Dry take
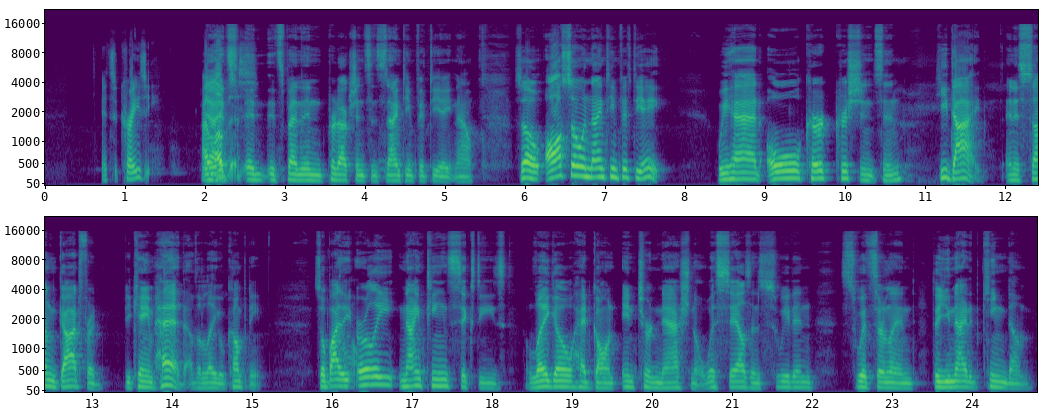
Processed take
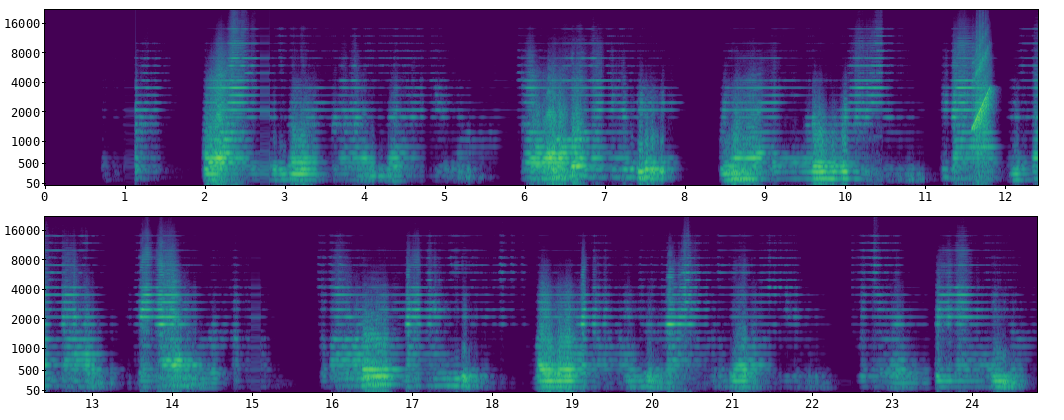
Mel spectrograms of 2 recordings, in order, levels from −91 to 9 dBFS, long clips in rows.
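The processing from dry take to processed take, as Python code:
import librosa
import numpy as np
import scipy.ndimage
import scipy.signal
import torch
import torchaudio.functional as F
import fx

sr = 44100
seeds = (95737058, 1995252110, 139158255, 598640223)

p1 = fx.freq_snap(x, sr, grid_st=3)
p2 = fx.low_shelf(p1, sr, hz=67.0, db=-5.0)
p3 = fx.env_flanger(p2, sr, rest_ms=2.2, full_db=-14.5)
p4 = p3 + fx.echo_multitap(p3, sr, ms=(140, 271), db=(-6.0, -7.0), dry=0)
p5 = fx.spec_paint(p4, sr, seeds[0], shape='rise', start_s=11.58, length_s=0.24, low_hz=1300.0, high_hz=3700.0, level_db=-13.0)
p6 = fx.room_shoebox(p5, sr, seeds[1], volume_m3=540.0, walls='furnished', distance_m=3.1)
p7 = fx.filter_lfo_bandpass(p6, sr, shape='sine', hz=0.89, low_hz=310.0, high_hz=3500.0, q=0.86)
p8 = 10.0 ** (-14.0 / 20.0) * np.tanh(p7 / 10.0 ** (-14.0 / 20.0))
p9 = fx.buffer_glitch(p8, sr, at_s=(1.0, 2.68, 14.98, 22.36), block=512, repeats=10)
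p10 = fx.upward_expand(p9, sr, threshold_db=-41.0, expansion=2.5)
y = F.gain(torch.from_numpy(p10), 4.0).numpy()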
